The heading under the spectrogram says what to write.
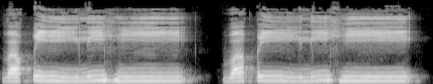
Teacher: قاف پر یا مدہ ہے، اس کو 2 حرکات کھینچ کر پڑھیں گے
